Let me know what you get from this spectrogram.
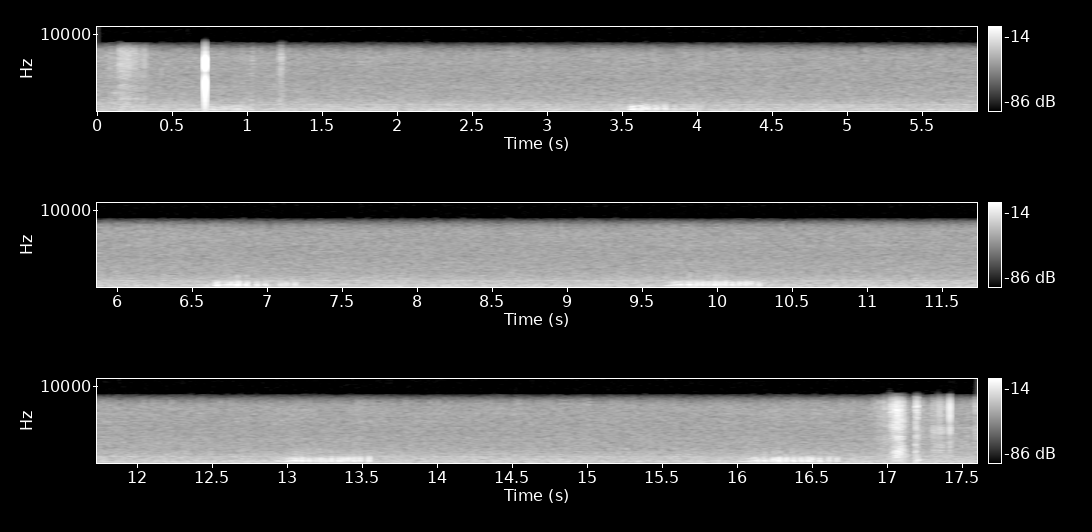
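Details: Oreo, a four-month-old pet kitten, snoring while asleep: soft, low, harmonic breathy snores repeat about every three seconds over a steady background hiss, with a few faint clicks.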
